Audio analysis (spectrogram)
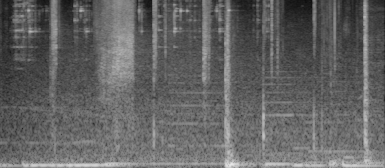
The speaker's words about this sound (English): We've arrived at Snake Manor. Are you two still in car? Yes, still here. Righty. I'll open door.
